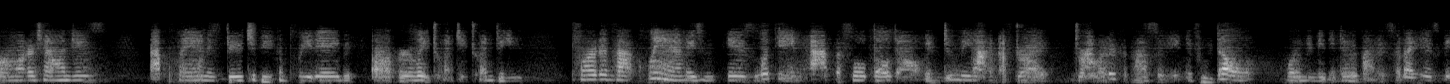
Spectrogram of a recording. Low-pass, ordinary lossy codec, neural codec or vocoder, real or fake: 7.2 kHz; AAC, 32 kbps; codec, 44.1 kHz, 0.9 kbps, DAC; fake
